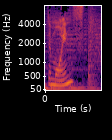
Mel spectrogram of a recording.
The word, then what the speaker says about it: Des Moines: Well, no, but in Washington, isn't it Des Moines? – Yes, it's Des Moines.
